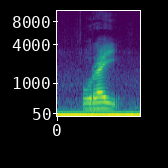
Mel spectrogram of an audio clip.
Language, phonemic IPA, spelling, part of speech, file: Tamil, /ʊɾɐɪ̯/, உரை, verb / noun, Ta-உரை.ogg
- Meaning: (verb) 1. to be reduced into a powder or paste; to wear away by attrition; to be indented or effaced by rubbing 2. to rub into a paste, wear away by rubbing, grate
